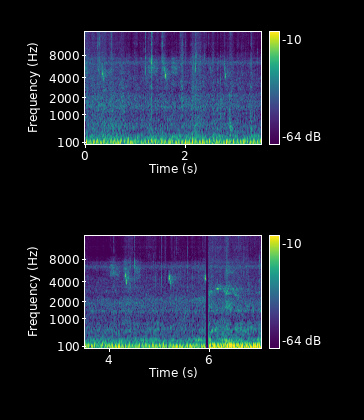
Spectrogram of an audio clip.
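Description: Scattered short, high, falling chirps from small birds over a steady low rumble. About six seconds in the sound cuts out for an instant and comes back with a louder rumble.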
